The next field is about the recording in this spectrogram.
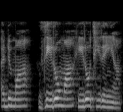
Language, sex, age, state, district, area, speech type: Sindhi, female, 30-45, Gujarat, Surat, urban, spontaneous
